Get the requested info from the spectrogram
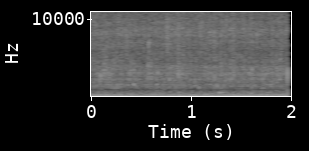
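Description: Steady, even background hiss with a faint low hum beneath it, and no distinct events.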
